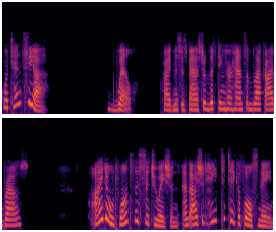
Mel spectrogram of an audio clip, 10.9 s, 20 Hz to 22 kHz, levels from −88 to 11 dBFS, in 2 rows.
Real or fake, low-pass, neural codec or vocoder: real; 7.2 kHz; none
